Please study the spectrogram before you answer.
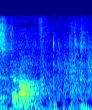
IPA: sʊtʊrɒŋ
